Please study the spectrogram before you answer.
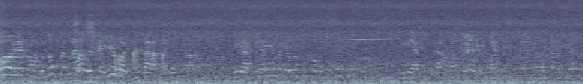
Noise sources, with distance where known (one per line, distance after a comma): person or small group talking, near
